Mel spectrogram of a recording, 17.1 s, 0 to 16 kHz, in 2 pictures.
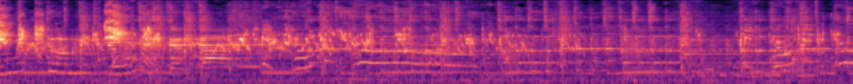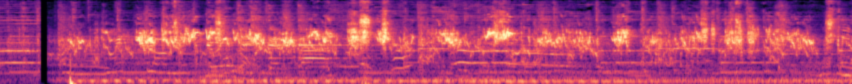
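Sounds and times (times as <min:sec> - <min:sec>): budgerigar chirping and squawking: 0:00.0 - 0:05.8, 0:06.8 - 0:17.0.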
